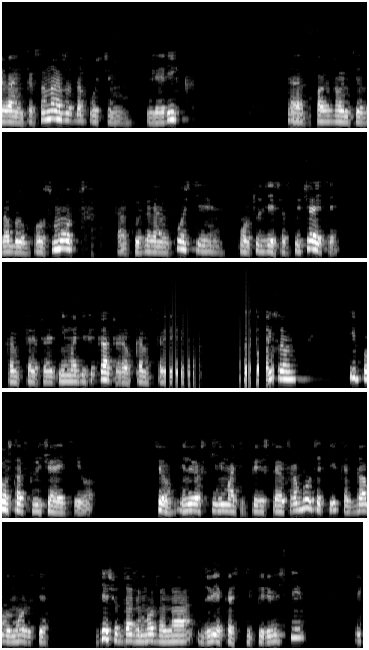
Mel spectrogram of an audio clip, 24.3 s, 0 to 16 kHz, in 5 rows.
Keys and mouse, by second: 1.5 click, 4.1 click, 6.1 click, 7.5 click, 23.1 click.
